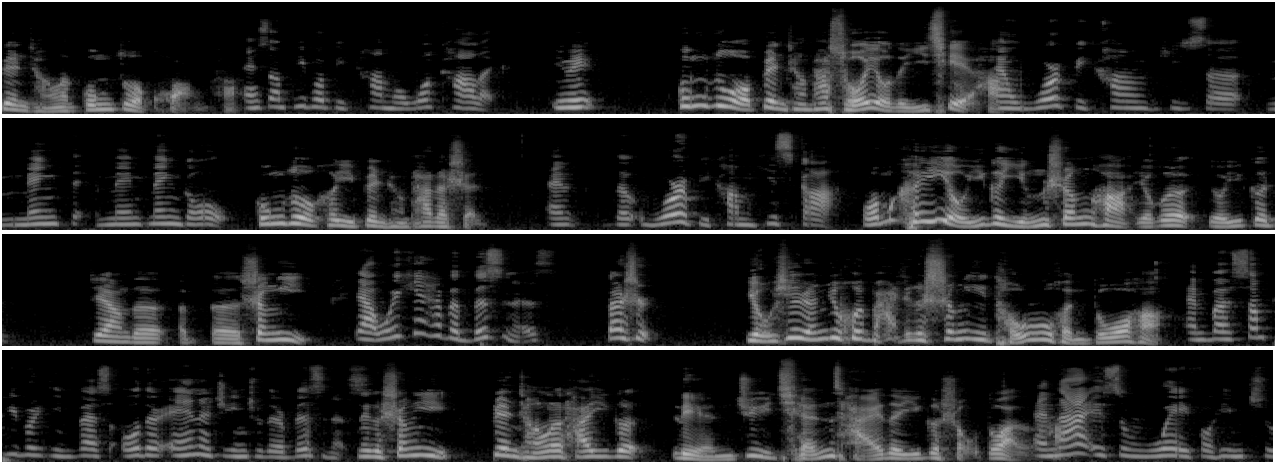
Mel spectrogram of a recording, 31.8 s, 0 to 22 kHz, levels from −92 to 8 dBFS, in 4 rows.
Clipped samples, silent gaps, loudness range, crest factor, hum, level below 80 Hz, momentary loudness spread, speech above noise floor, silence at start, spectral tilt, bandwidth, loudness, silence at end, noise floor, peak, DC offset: under 0.1%; none; 6 LU; 20 dB; none; -72 dBFS; 15 LU; 34 dB; 0 s; -5 dB/octave; 17 kHz; -34 LUFS; 0 s; -68 dBFS; -14 dBFS; under 0.1%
